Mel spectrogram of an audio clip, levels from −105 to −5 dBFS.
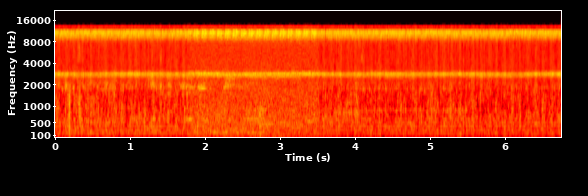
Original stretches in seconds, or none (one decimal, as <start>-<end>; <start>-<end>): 1.8-3.5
